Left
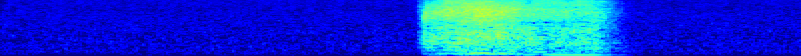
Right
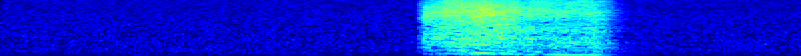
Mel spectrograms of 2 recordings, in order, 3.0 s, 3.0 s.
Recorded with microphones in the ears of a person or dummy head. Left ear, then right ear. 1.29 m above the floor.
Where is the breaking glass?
I don't hear breaking glass.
